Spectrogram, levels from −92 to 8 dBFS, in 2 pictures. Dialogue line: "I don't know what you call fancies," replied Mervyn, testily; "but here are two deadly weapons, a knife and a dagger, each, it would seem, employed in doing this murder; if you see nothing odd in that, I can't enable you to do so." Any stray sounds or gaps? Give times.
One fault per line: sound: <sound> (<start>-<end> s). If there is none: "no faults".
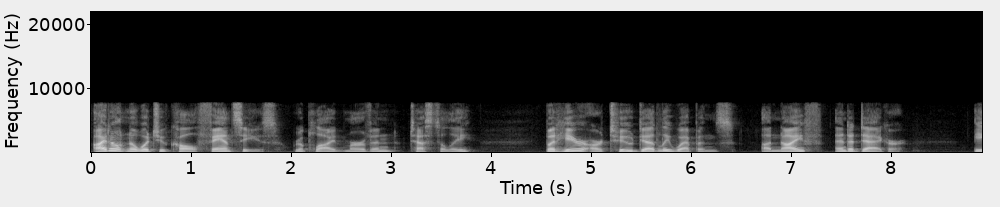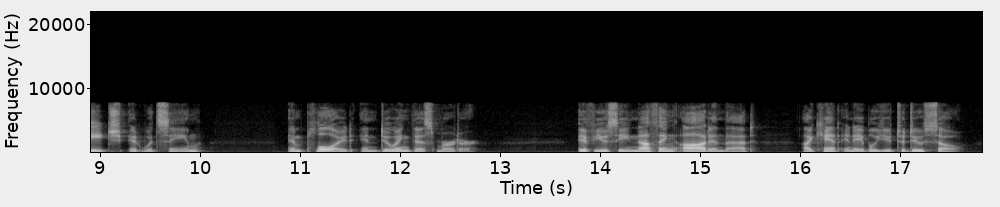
no faults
